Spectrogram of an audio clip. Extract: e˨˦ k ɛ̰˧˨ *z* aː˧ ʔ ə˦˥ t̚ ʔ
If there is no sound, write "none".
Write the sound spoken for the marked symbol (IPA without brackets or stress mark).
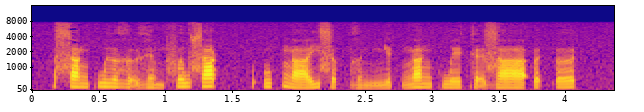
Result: z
